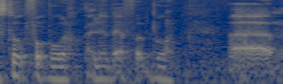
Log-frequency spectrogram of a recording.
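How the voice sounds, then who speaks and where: A man's somewhat breathy, dark, mellow voice in a London accent, with audible room echo. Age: 30s. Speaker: podcast host. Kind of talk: casual chat.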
